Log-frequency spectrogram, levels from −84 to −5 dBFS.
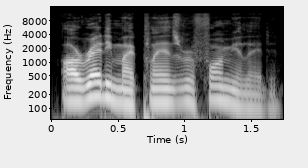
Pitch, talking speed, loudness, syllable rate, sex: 130 Hz, 170 wpm, -19 LUFS, 6.9 syllables/s, male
